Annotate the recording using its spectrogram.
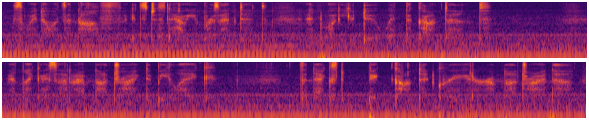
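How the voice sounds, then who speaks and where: Over noticeable background noise, a soft-spoken woman is whispering at a moderate pace. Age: 20s. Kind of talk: casual talk to camera. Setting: parked car with air conditioning running. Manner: whispered, soft-spoken.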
